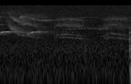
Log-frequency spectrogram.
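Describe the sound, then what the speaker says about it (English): Birds chirping outdoors in early spring, a few faint high tweets and trills over quiet background, brief and distant-sounding. "I'm going to compete with the birds because it's almost spring"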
